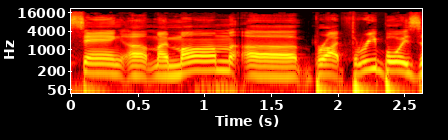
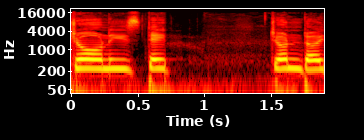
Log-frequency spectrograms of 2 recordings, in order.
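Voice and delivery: put-on Liverpool accent; 7 semitones higher than usual. Mocking someone's Ridley Scott impression, the speaker repeats it as a mock Liverpool-accent Ridley Scott. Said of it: "That is not how Ridley Scott talks".

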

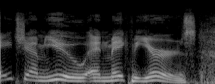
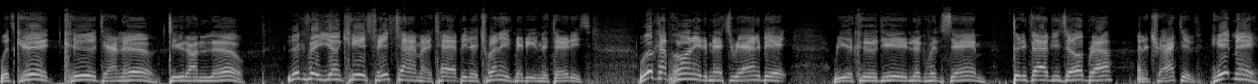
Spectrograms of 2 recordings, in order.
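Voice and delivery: put-on cartoonish bratty child voice. Speaker performs a personal ad, doing the Cartman voice. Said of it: "I'll just do the Cartman voice".

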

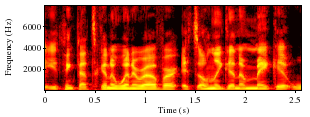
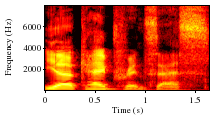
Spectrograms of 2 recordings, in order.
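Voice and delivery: put-on swaggering, cocky taunting tone. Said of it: "swaggers in".

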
